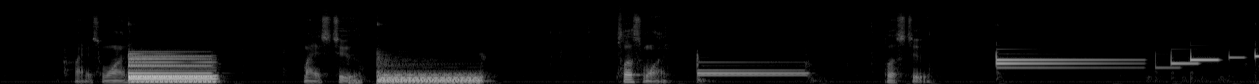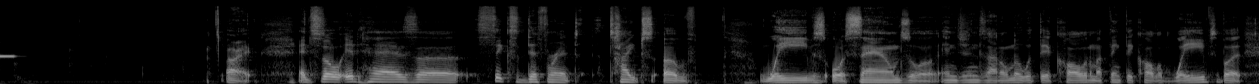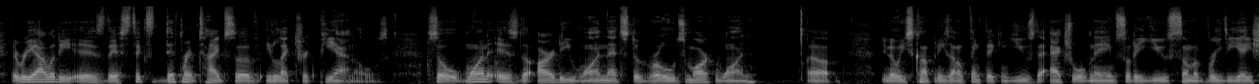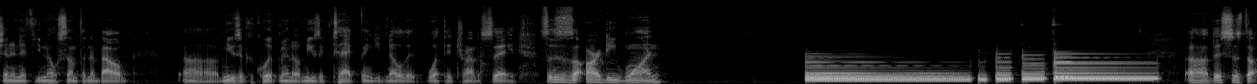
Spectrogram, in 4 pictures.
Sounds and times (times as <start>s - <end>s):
Speech: 0.7s - 1.3s, 3.0s - 3.7s, 6.2s - 6.8s, 8.8s - 9.4s, 14.8s - 19.6s, 20.2s - 44.5s, 49.6s - 50.3s
Piano: 1.3s - 2.2s, 45.8s - 49.4s
Synthesizer: 1.3s - 2.2s, 3.8s - 4.8s, 45.8s - 49.4s.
